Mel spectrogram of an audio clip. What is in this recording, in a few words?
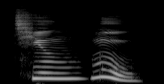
"qing1 mu4", Chinese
